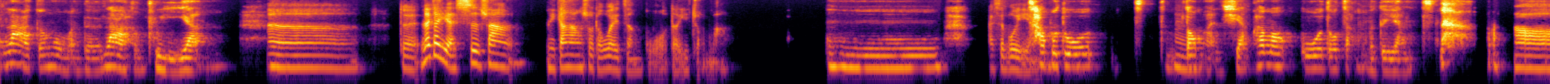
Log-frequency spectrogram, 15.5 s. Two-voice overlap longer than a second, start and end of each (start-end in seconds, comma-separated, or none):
none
